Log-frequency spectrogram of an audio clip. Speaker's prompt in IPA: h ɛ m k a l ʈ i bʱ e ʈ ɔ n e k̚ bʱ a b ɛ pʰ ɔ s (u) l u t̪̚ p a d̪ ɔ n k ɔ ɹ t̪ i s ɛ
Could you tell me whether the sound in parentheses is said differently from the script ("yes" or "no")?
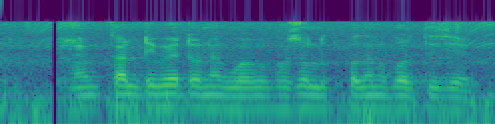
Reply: yes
